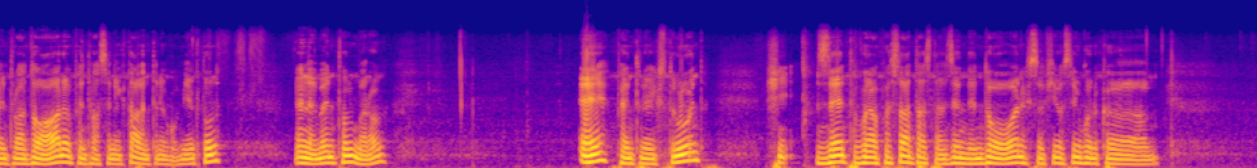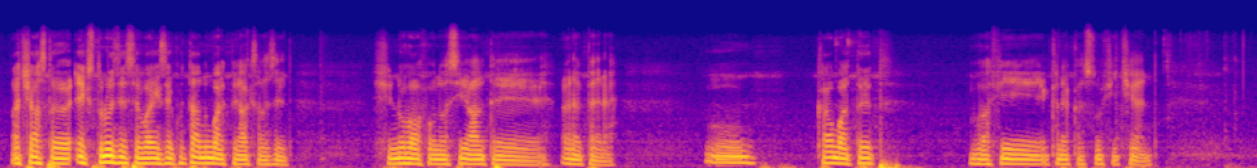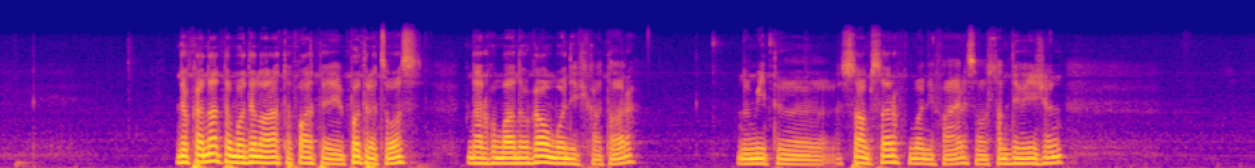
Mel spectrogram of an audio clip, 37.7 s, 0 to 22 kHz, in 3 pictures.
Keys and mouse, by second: 0.9 KP_3, 5.2 e, 23.3 middle click, 24.9 KP_7, 26.7 Tab, 27.4-29.4 middle drag, 29.4 KP_7, 32.3 middle click.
